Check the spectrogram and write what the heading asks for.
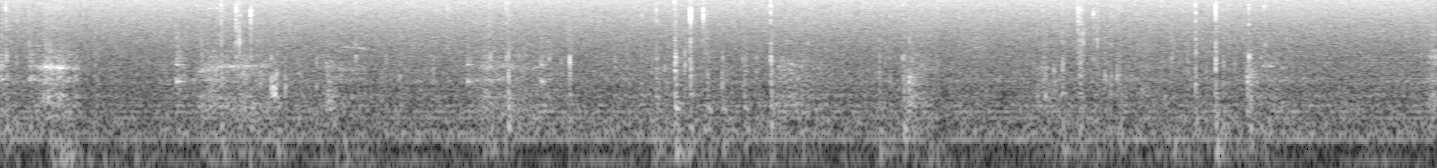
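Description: Laptop keyboard typing: scattered, irregular keystrokes as terminal commands are entered, over a low steady hum.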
